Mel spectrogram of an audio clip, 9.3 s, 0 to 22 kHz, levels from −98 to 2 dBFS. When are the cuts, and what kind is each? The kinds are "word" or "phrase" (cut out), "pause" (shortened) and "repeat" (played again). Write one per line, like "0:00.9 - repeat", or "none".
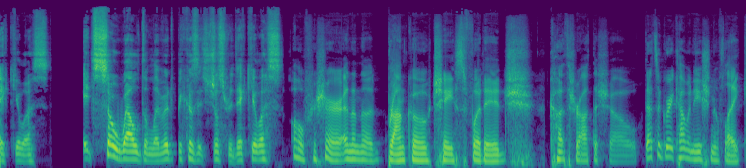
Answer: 0:08.0 - pause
